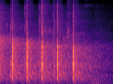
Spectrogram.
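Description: Hand clapping in a sports hall: a steady run of sharp claps, about three a second, that thins out and stops near the end.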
